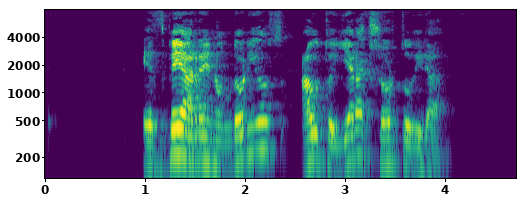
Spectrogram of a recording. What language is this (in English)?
Basque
